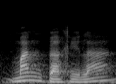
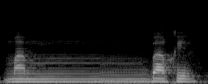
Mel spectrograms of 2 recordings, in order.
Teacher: Yaitu apabila ada nun sukun atau tanwin bertemu dengan huruf ba. Cara baca berdengung, kemudian suara nun sukun atau tanwin berganti menjadi mim sukun. · Suara nun sukun diganti dengan suara mim sukun. Man bakhila menjadi mam bakhil. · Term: iqlab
